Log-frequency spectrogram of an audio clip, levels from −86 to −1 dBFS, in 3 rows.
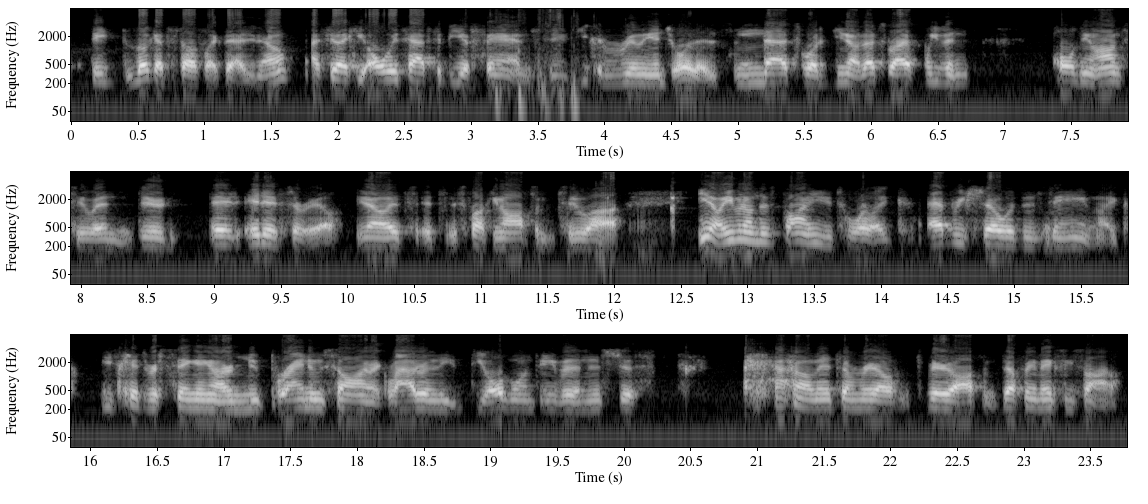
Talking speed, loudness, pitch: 240 wpm, -25 LUFS, 120 Hz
